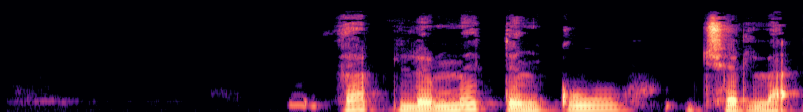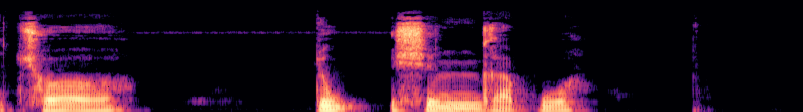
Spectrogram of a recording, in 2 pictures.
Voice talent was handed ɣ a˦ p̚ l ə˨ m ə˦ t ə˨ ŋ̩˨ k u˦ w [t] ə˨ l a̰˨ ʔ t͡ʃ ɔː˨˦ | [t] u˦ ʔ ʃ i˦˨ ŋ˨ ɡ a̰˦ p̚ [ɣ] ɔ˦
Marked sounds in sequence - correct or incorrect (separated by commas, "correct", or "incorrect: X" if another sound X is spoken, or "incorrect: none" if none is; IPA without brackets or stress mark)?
incorrect: t͡ʃ, correct, incorrect: w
